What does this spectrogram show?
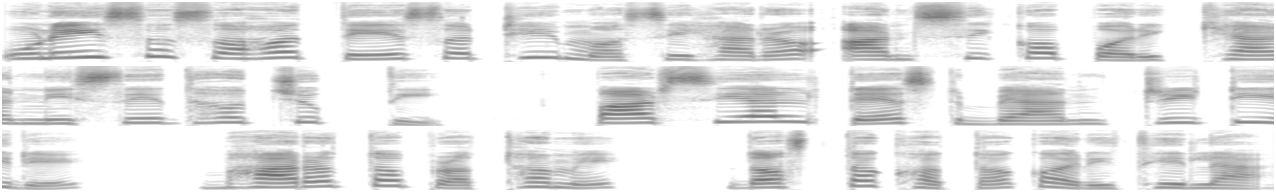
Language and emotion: Odia, neutral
